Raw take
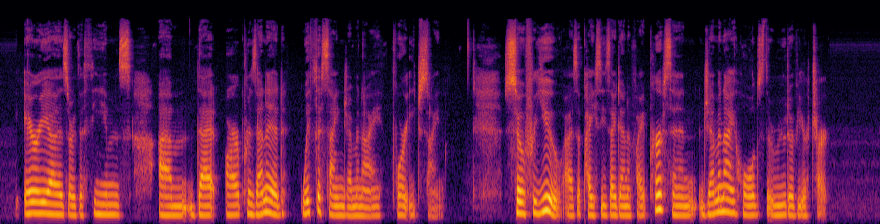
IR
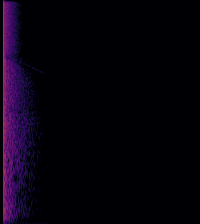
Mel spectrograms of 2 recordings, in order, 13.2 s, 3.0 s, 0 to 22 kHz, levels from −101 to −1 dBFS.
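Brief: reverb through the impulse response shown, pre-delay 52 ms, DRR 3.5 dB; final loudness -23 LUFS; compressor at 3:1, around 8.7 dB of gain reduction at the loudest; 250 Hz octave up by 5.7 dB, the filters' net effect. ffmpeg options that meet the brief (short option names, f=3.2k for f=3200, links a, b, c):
-filter_complex "[0:a]equalizer=f=250:t=o:g=7.5,acompressor=threshold=-16dB:ratio=3,asplit=2[a][b];[1:a]atrim=start_sample=2205,adelay=52[c];[b][c]afir=irnorm=-1:irlink=0,volume=-0.5dB[d];[a][d]amix=inputs=2:normalize=0,volume=-1.5dB"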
